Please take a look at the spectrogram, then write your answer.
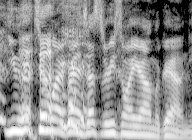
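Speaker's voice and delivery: half-laughing angry comeback, fast; heated retort. Retold or imitated. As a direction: laugh it off while snapping back at him. Retold heated argument with attacker.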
